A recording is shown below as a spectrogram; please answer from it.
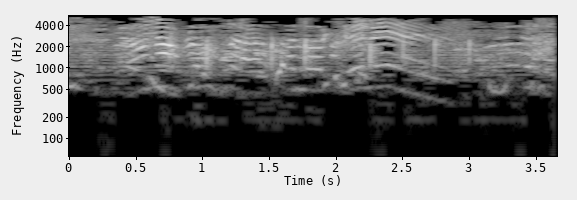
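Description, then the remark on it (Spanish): A group applauds the hosts for organizing everything in a dense, steady clatter of clapping, mixed with excited children's voices shouting and calling out over it the whole time. “Un aplauso, dos aplausos a por organizar todo.”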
